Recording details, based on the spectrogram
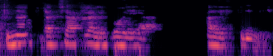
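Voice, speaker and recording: The speaker is a woman going at a moderate pace. Audible room echo surrounds her voice. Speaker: retired mathematics professor. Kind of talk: lecture.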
